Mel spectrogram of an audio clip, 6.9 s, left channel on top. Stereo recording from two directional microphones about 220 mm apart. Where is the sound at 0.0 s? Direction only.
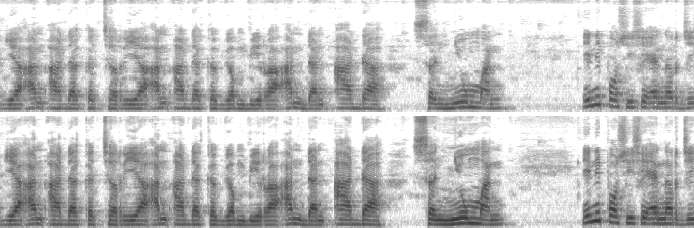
40° right (ahead or behind).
